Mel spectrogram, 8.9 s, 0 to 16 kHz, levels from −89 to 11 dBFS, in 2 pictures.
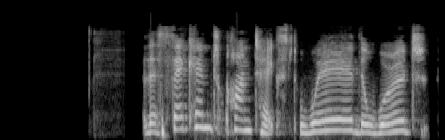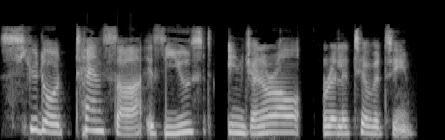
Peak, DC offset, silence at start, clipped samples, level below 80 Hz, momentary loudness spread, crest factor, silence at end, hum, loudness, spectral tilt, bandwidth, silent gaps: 0 dBFS; under 0.1%; 1.45 s; under 0.1%; -58 dBFS; 5 LU; 16 dB; 0.35 s; none; -15 LUFS; -3.5 dB/octave; 8.2 kHz; 4.31-4.44 s, 6.61-6.71 s, 7.48-7.63 s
